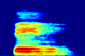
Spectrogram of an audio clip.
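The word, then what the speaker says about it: 冫: ta có bộ băng nói về băng giá đọc là ping p ping p lớp viết bộ chấm băng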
